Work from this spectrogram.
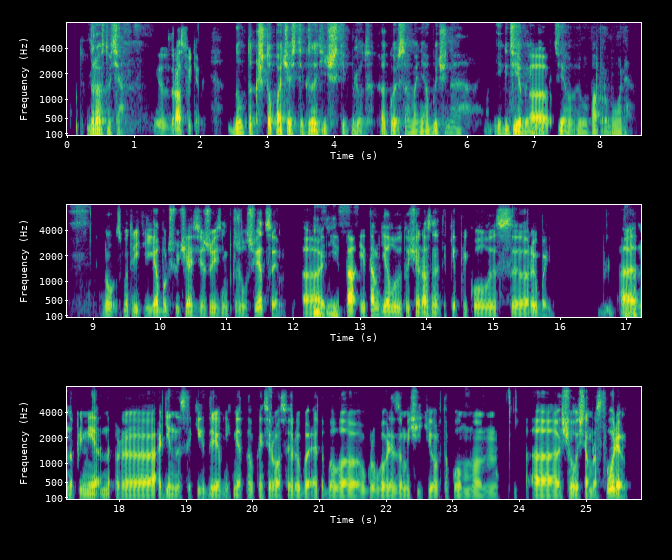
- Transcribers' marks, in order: tapping; other background noise
- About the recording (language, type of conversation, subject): Russian, unstructured, Какой самый необычный вкус еды вы когда-либо пробовали?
